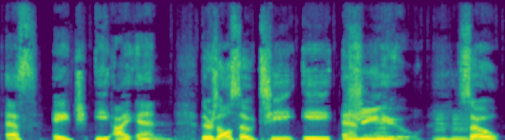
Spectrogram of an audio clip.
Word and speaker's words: Shein: call it Sheen, and two of our callers called it Sheen when they got misdelivered Sheen. Okay. But according to this, we are all saying it wrong. It is officially, and I think we mentioned it once before, but it didn't stick. Okay. It's Shein. Yeah, I've been Shein? saying that since the beginning I've been because saying it too, yeah. it's like Shein. she's in with the fashion.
